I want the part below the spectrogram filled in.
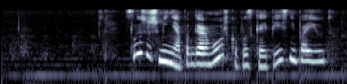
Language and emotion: Russian, positive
